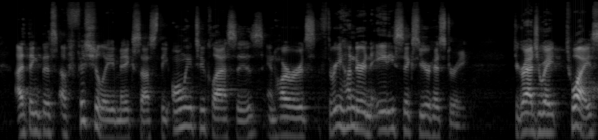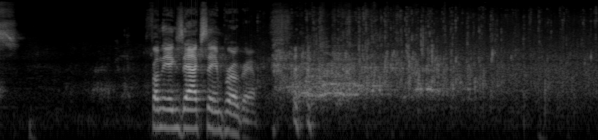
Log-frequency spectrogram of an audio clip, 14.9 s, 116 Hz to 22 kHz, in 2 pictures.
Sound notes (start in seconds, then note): 10.5 audience applauds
